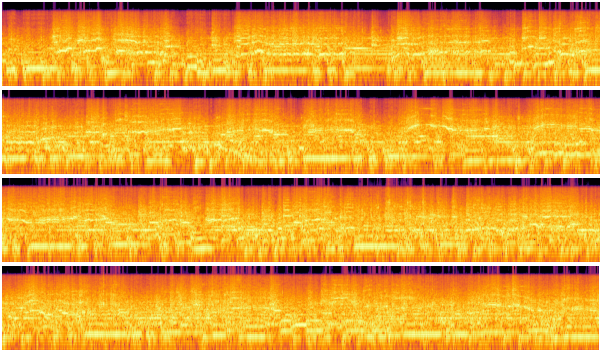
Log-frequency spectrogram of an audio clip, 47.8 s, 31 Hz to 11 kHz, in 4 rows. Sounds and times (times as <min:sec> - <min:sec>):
Electric guitar: 0:00.0 - 0:47.8.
